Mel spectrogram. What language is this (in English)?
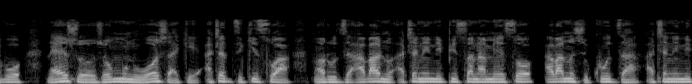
Shona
